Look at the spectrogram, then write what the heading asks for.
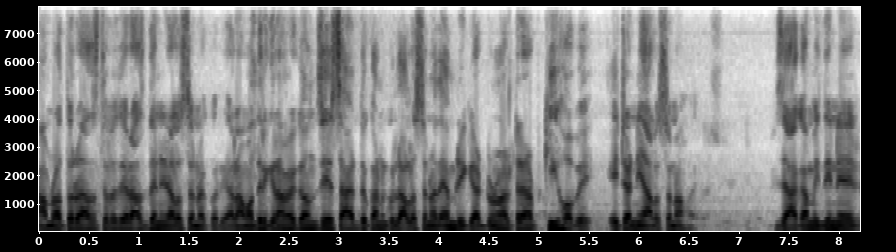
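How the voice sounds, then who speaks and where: This man talks with a normal speaking voice, pitched fairly high. His intonation stays fairly even. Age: 40s. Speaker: politician. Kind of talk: public speech.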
